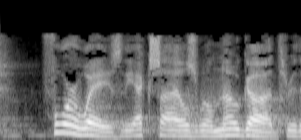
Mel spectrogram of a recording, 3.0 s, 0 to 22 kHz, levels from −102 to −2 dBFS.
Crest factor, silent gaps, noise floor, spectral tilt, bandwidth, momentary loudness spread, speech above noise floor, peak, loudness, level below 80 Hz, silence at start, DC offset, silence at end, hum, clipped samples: 16 dB; none; -45 dBFS; -5.5 dB/octave; 8 kHz; 7 LU; 28 dB; -2 dBFS; -17 LUFS; -60 dBFS; 0 s; under 0.1%; 0 s; none; under 0.1%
